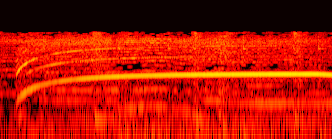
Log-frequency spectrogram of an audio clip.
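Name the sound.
police car sirens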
